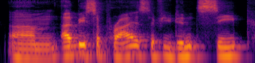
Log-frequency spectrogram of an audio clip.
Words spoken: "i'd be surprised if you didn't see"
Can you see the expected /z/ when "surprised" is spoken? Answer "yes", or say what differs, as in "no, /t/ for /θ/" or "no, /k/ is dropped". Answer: yes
